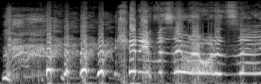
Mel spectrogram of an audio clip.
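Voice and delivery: high, breaking with laughter; real laughing fit, high; laughing hard. Real, not acted. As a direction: barely get it out through laughter. Laughing too hard to speak.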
